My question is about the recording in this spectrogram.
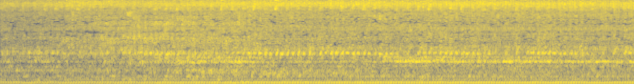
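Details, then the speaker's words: Chevrolet Niva engine idling: steady hissing rustle with a faint high squeal on top from the front; water pump or tensioner rollers suspected, source not yet pinned down. "наличие посторонних звуков и шелеста не всегда сразу видно и слышно"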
